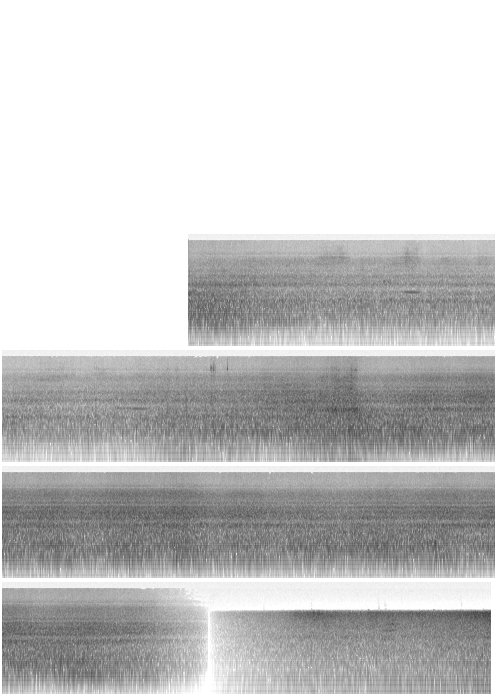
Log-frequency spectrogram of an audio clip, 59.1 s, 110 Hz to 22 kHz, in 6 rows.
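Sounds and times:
wheels rushing on rail: 23.5 - 53.4, 54.1 - 59.0.

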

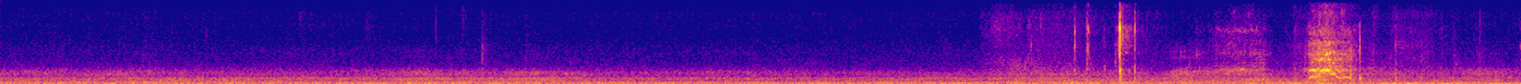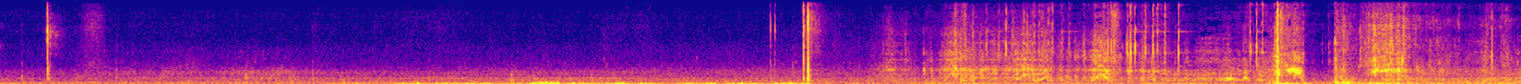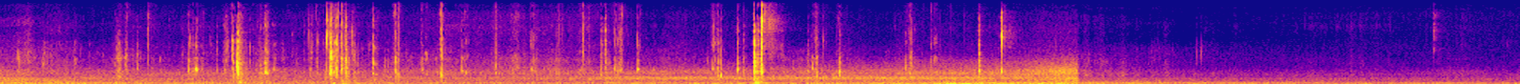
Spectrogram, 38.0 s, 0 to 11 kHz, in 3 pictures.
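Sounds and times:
tackle clicks and scrapes: 10.2 - 13.7, 19.1 - 35.6
wind buffeting microphone: 15.5 - 38.0
fishing reel cranking: 20.0 - 25.6.

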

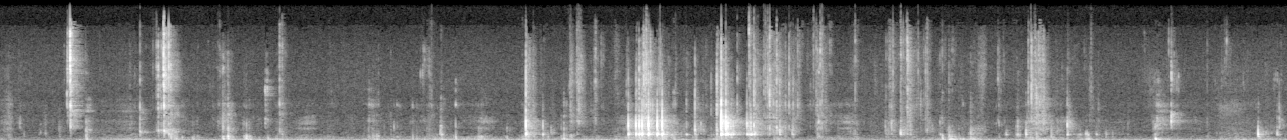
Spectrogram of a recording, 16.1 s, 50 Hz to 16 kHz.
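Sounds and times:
food packaging crinkling: 7.2 - 13.7.

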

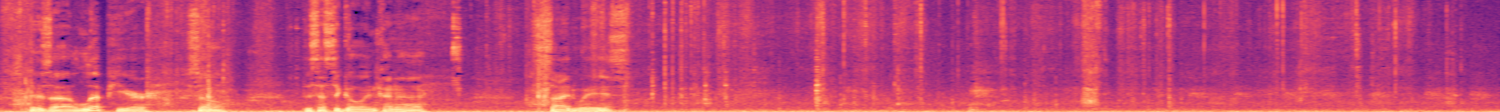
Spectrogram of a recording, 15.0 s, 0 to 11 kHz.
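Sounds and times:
steady low rumble: 0.0 - 15.0
small clicks and knocks: 6.5 - 10.6.

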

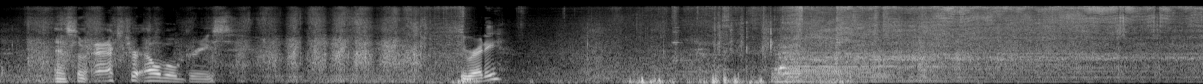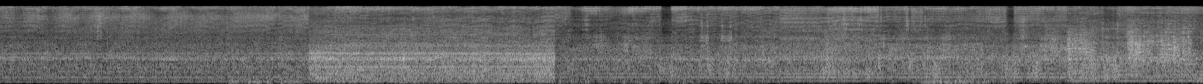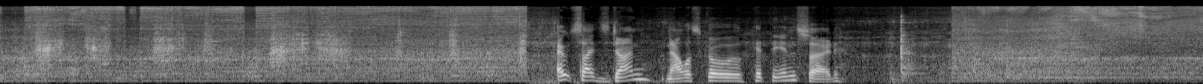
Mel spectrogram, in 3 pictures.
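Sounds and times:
pressure washer motor hum: 7.7 - 29.4, 33.0 - 36.0
water jet hissing: 7.7 - 30.0, 30.8 - 36.0.

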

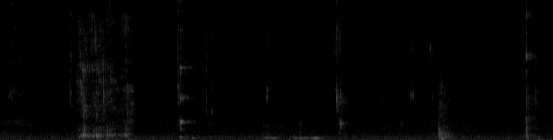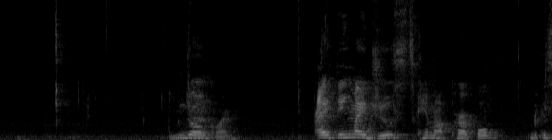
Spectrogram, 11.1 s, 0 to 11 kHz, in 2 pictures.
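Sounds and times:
people chewing: 0.6 - 7.2.

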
